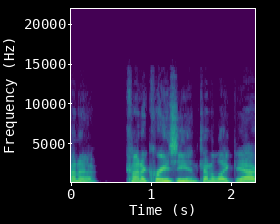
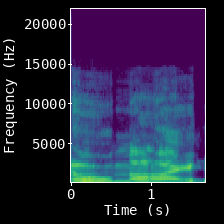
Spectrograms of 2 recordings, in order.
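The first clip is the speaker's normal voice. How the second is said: put-on demonic devil voice; 2 semitones lower than usual. Showing another speaker how the line should be said, in a devil voice. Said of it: "you got to say it in a devil voice".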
